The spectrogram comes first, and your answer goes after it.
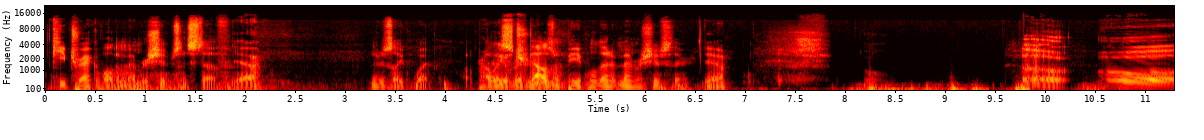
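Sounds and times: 
speech: 0.1s - 2.3s, 3.2s - 6.9s, 9.8s - 11.1s
long loud burp: 9.8s - 10.3s.

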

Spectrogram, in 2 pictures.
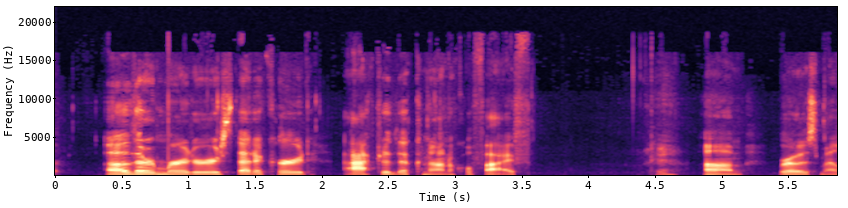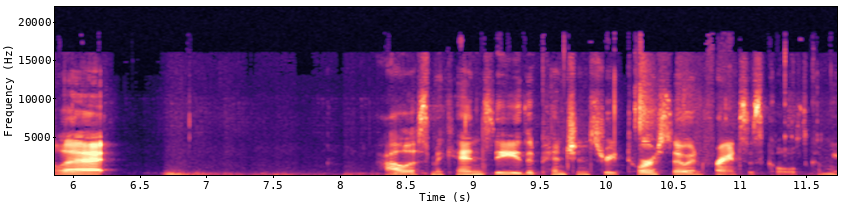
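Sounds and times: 
speech: 0.4s - 3.6s, 4.5s - 7.1s, 8.3s - 11.7s
deep rumble of thunder: 6.6s - 9.7s
steady rain falling outside: 6.7s - 9.6s.

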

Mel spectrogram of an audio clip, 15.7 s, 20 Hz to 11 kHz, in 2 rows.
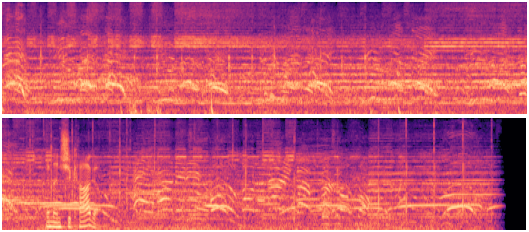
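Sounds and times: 
large protest crowd chanting and cheering: 0.0s - 15.4s
speech: 8.6s - 9.6s.

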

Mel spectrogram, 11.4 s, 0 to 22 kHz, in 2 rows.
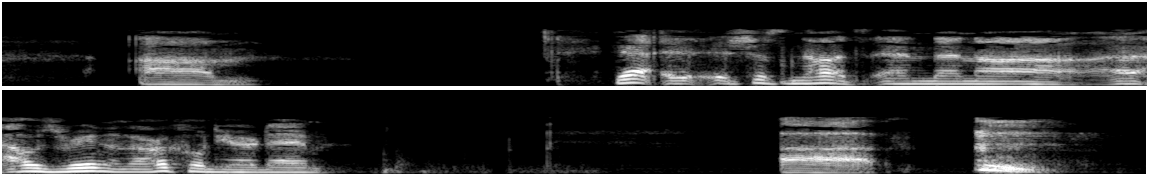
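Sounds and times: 
speech: 0.7s - 1.4s, 3.0s - 7.4s, 9.6s - 11.0s
throat-clearing coughs: 10.6s - 11.3s.

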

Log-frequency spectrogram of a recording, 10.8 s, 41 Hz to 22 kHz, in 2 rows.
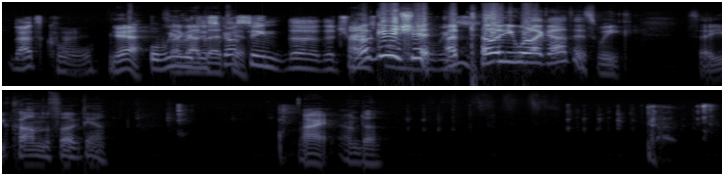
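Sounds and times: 
speech: 0.1s - 6.3s, 7.5s - 8.3s
furious typing on a computer keyboard: 8.4s - 10.7s.

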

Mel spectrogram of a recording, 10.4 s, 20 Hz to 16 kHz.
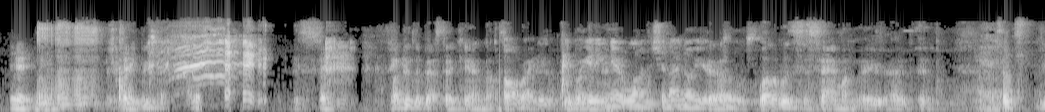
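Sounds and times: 
speech: 0.1s - 10.4s
fart machine sound effect: 0.3s - 1.3s
laughter: 1.5s - 3.9s.

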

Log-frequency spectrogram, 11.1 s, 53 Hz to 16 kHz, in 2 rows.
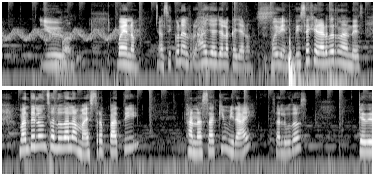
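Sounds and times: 
car alarm wailing: 0.0s - 2.8s
speech: 0.6s - 10.2s, 10.9s - 11.1s.

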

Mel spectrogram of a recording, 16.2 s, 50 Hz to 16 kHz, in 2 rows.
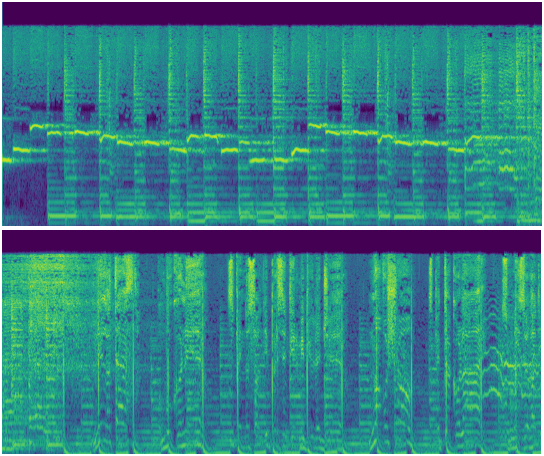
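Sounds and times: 
bright whistled pop melody: 0.0s - 9.5s
upbeat pop song with drums and full band: 0.9s - 16.1s.

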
